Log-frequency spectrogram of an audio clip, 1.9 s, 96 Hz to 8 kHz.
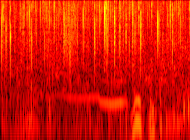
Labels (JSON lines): {"label": "biophony, cascading saw", "recorder": "SoundTrap 600 or HydroMoth"}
